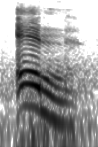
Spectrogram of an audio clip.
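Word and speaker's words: 円: two horizontal bars on the stem and is pronounced as N in the language.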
